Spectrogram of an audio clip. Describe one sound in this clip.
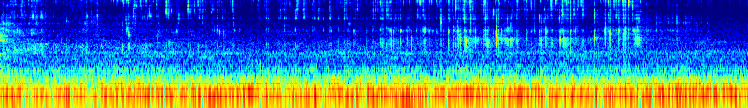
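Water pours into a glass with a bubbling splash.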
